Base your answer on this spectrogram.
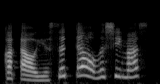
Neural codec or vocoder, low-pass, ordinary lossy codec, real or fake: codec, 16 kHz, 0.3 kbps, FocalCodec; 7.2 kHz; none; fake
